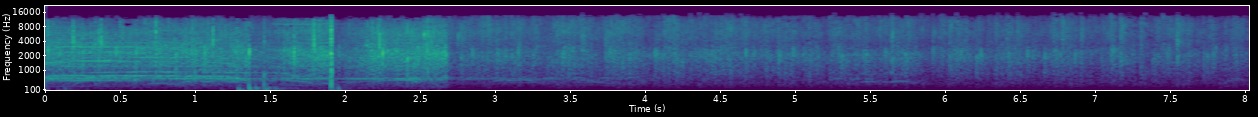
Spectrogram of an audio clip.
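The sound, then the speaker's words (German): An audience at a Christian conference applauds with dense, steady clapping, fuller and louder at the start, then settling into a quieter, even patter that continues to the end. “Komm her, lasst euch Jesus mal einen ganz kräftigen Applaus geben.”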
